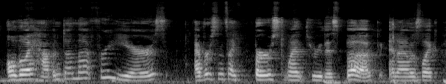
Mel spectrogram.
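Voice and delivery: normal talking voice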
